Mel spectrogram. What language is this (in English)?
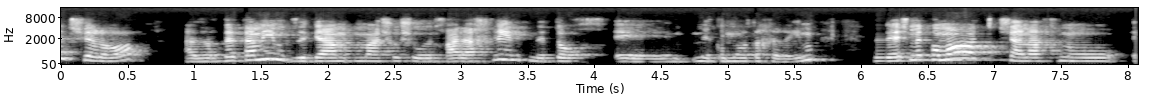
Hebrew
